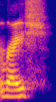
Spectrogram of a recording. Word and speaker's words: Reich: Uh we pronounce it Rish.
